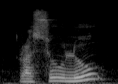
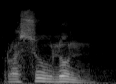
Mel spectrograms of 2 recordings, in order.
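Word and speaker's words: رَسُولٌ: gonna say muhammadun and instead of saying rasulu you're gonna say rasool hoon you guys think you've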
